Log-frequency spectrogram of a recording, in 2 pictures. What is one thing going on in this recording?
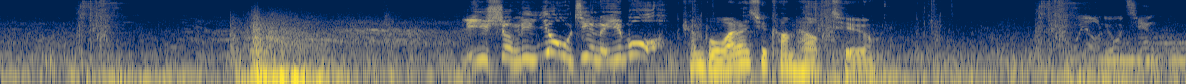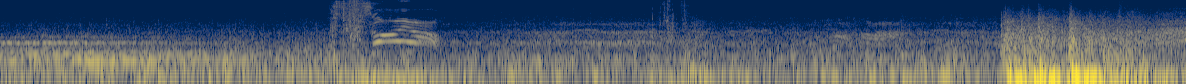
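Weapons clash in a large battle.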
